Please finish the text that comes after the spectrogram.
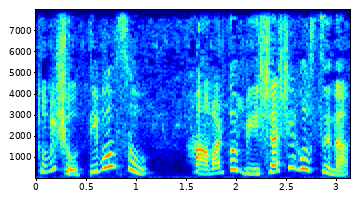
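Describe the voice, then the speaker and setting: A woman voicing a sharp-tongued, disbelieving village wife in a cartoon folk tale, full of scolding questions. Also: very high-pitched, big pitch swings, brisk, no room sound. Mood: incredulous. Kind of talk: cartoon moral-tale dialogue.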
